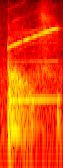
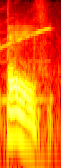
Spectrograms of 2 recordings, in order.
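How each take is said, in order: First: It is said imitating Kate's voice. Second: It is said in his own natural voice.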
